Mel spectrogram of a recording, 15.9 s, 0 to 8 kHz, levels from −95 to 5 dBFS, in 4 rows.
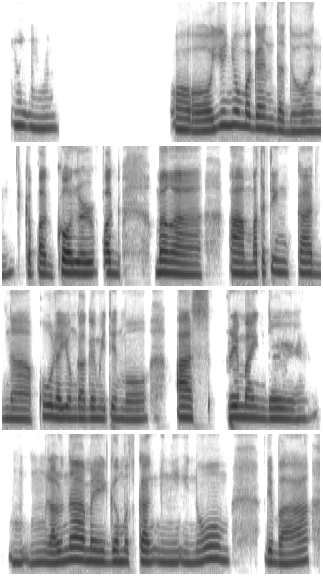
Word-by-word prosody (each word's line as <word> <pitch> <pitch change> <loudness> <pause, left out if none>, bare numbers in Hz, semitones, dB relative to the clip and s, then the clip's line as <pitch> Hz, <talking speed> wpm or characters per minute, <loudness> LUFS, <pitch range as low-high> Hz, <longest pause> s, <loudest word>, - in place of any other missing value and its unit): Mm. 215 -4 -6 1.4
Oo, 175 -3 0
'yon 255 +8 -1
'yong 260 - 0
maganda 200 -6 -2
do'n 165 +3 -5 0.2
kapag 185 -4 -1
color 195 -2 +6
pag 195 -2 +2 0.4
mga 190 -4 +4 0.3
ah, 200 -1 +6
matitingkad 200 0 -1 0.2
na 170 -2 -2
kulay 200 -4 +1
'yong 180 -1 -1
gagamitin 175 0 -3
mo 160 +1 -4 0.3
as 190 -1 +3 0.2
reminder, 175 -4 0 0.2
mm, 180 -3 -6
lalo 175 +2 +1
na 220 +1 +5
may 195 -2 +1
gamot 190 -1 -1
kang 190 -1 +1
iniinom 185 +5 -3 0.4
'di 190 -3 -3
ba 170 +5 -1
190 Hz, 105 wpm, -23 LUFS, 175-200 Hz, 1.4 s, color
